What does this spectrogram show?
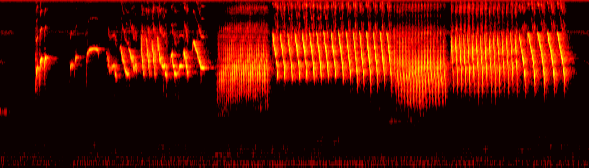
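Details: A vigorous singing canary serving as a lure for a reluctant bird: varied whistled slurs and chirps give way to long buzzy rolls and rapid rattling trills in several distinct phrases.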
